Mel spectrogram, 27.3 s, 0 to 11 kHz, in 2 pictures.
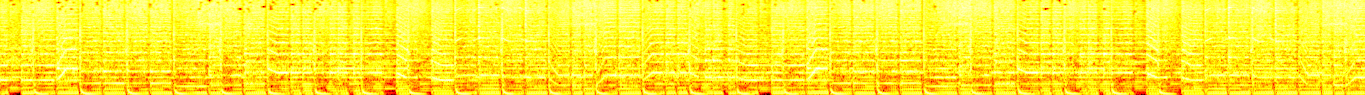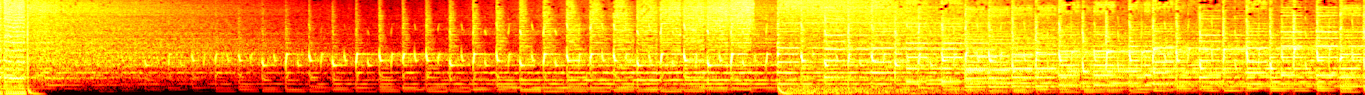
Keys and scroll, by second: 7.9 ctrl+-, 8.4 ctrl+-, 21.3 ctrl+=.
